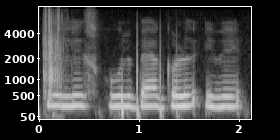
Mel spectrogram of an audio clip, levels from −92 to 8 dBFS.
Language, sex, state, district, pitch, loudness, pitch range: Kannada, female, Karnataka, Bidar, 245 Hz, -17 LUFS, 240-250 Hz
